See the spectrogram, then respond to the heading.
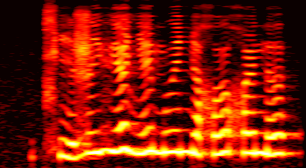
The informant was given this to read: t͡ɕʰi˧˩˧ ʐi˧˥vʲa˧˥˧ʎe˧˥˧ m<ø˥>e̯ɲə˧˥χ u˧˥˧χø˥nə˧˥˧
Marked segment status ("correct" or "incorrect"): incorrect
